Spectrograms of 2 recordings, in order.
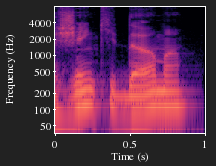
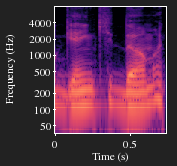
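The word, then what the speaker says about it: Genki Dama: na época da bandeira antes falava Jenk Dama ou Jenk Dama. E aí ele tava gravando o Dragon Ball Super e aí a pronúncia virou gank dama, que é como tem que ser.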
